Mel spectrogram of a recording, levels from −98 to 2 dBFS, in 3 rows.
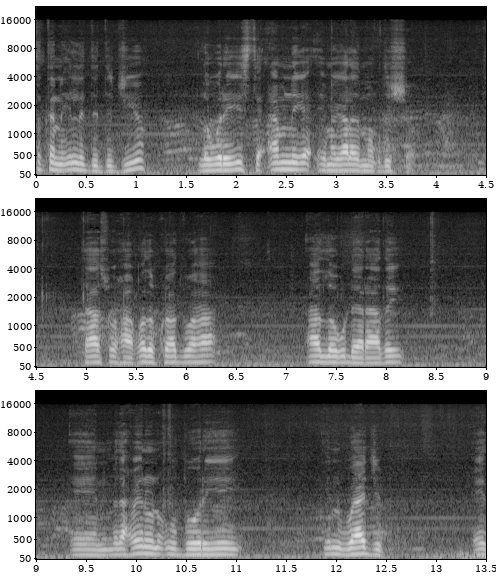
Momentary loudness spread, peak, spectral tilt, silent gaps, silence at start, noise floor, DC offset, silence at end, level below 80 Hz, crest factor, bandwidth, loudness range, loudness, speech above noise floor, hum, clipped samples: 23 LU; -2 dBFS; -7.5 dB/octave; none; 0 s; -41 dBFS; under 0.1%; 0 s; -48 dBFS; 20 dB; 15.5 kHz; 3 LU; -22 LUFS; 21 dB; none; under 0.1%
